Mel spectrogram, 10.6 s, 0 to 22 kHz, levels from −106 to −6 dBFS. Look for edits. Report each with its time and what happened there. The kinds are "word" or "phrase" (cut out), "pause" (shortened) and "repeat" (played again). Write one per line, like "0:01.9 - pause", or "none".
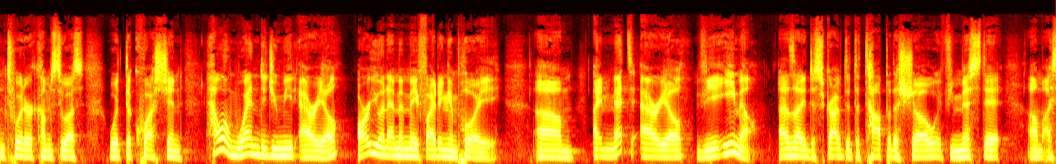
0:03.5 - pause
0:05.8 - pause
0:06.9 - pause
